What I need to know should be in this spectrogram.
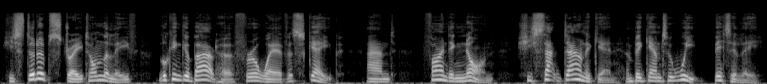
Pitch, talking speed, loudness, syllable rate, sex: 150 Hz, 210 wpm, -21 LUFS, 5.5 syllables/s, male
